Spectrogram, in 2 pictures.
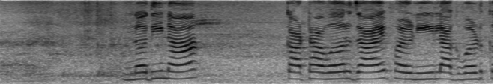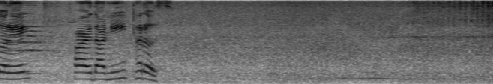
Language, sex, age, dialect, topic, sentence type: Marathi, female, 36-40, Northern Konkan, agriculture, statement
